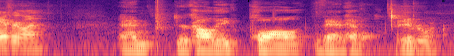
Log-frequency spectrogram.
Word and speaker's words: VanHevel: lily ray hey everyone and your colleague paul van hevel hey everyone pronouncing that correctly right yes sir great and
